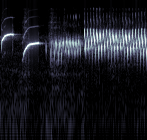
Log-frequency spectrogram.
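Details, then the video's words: Canary song played to get a canary singing: two rising whistled notes, then a brief buzzy trill and a dense rapid rattling trill of high notes. "o som de atrair seu canário para cantar imediatamente - treinamento canário"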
